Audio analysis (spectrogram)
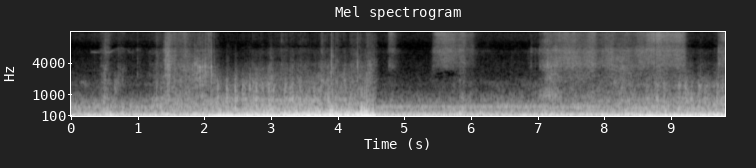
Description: In this video I have a great example of what a clicking or popping CV axle sounds like when making turns while accelerating.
